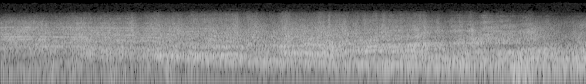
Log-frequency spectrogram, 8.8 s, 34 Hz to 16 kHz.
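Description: An Airbus A350 airliner vacating the runway produces a steady, loud jet engine roar that holds for several seconds with a broad rushing wash, heard alone without talk.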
